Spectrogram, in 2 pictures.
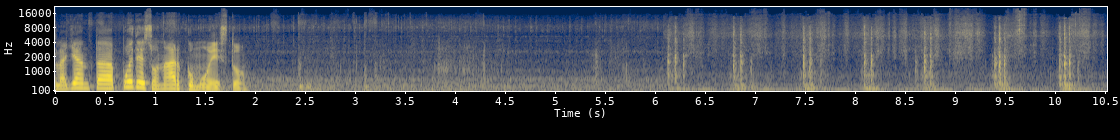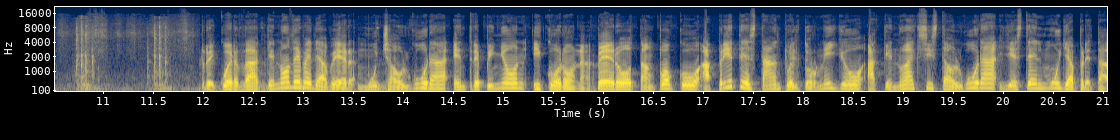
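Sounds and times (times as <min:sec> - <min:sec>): steady rumble: 0:00.0 - 0:14.7
low hum: 0:00.0 - 0:15.0
uneven clicks and knocks: 0:06.1 - 0:12.0.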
